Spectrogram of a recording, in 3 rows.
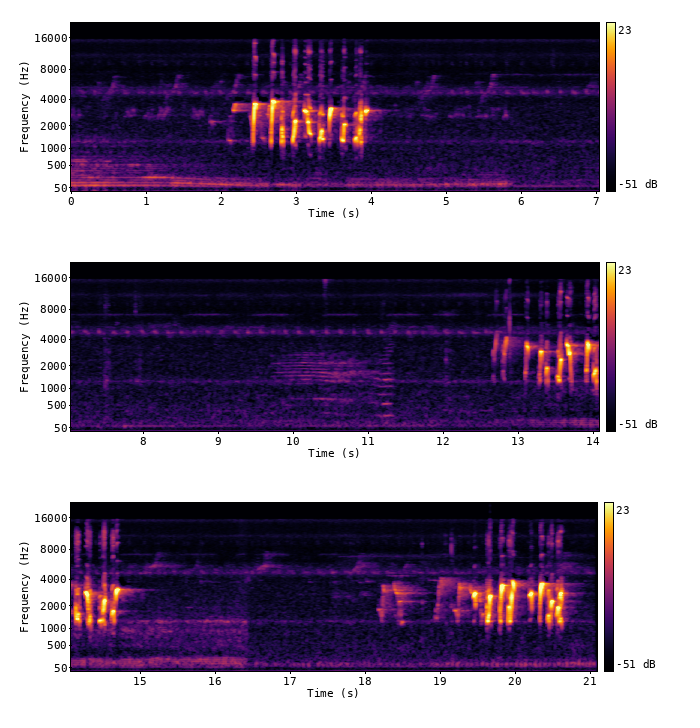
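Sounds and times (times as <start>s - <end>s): faint high bird chirps: 0.0s - 5.9s, 12.7s - 16.0s, 17.6s - 21.0s.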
